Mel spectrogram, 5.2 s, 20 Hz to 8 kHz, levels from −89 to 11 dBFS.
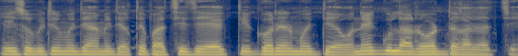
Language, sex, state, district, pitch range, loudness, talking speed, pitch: Bengali, male, Assam, Hailakandi, 135-150 Hz, -15 LUFS, 160 wpm, 145 Hz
